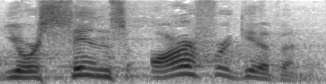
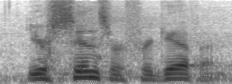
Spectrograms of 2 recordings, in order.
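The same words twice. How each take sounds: First: Your sins are forgiven, with are lifted and pressed; stress on are. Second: Your sins are forgiven, with sins leaned on; stress on sins. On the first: Preacher trying a second reading, stress on are. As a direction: lean on are, not sins. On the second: Preacher weighing the words, stress on sins. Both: Shown as a demonstration. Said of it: "Or maybe the emphasis is on".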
